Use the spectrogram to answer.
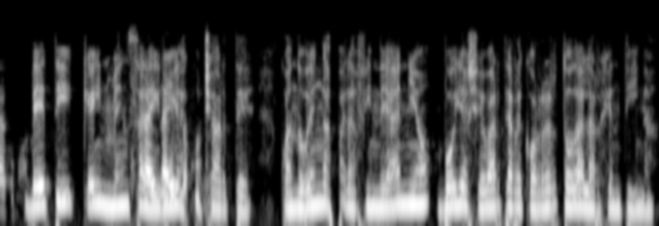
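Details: Adult reading aloud in Spanish; dysphonia with diplophonia (hemorrhagic vocal fold polyp).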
